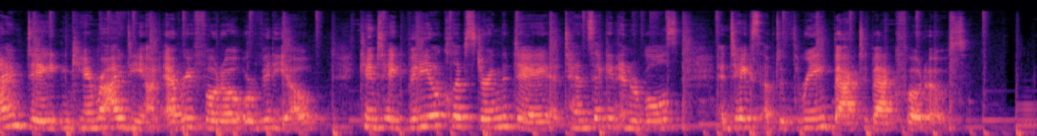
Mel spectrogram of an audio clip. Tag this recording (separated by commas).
Music, Speech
